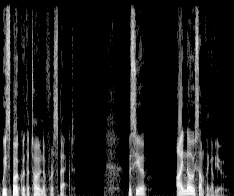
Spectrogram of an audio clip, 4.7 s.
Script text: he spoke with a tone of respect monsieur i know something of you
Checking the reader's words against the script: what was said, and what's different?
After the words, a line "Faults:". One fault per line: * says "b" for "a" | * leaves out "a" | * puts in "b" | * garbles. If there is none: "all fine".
we spoke with a tone of respect monsieur i know something of you
Faults:
* says "we" for "he"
